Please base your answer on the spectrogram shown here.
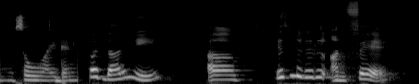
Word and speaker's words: Dharani: How is it pronounced? Dharani, no? Dharani, ma'am. Dharani. Okay, that's the Tamilian version of Dharani. Yes. What we'd say Dharani in the north.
